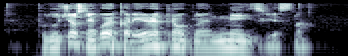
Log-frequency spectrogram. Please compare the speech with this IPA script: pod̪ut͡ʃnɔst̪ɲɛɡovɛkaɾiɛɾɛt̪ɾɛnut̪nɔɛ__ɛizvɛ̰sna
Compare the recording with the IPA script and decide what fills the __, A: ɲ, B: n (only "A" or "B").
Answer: B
